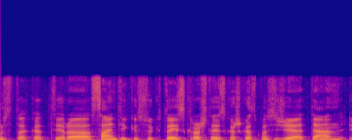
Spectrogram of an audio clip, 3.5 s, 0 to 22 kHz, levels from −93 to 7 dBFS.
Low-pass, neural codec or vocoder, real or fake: 9.9 kHz; vocoder, 22.05 kHz, 80 mel bands, Vocos; fake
